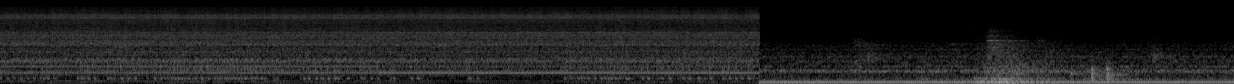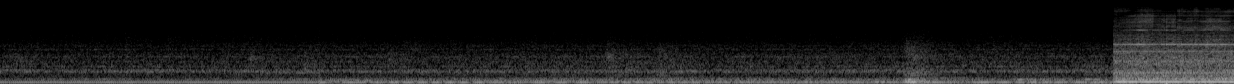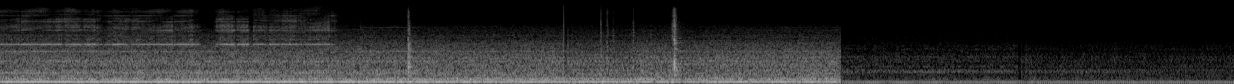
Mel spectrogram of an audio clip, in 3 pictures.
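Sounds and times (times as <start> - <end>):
machine motor humming: 0.0 - 7.6, 23.5 - 33.1
low background hum: 7.6 - 37.0.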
